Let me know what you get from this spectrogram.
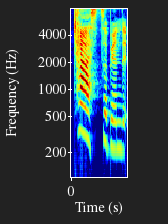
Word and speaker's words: task: task 这边的 a 呢是发。啊的音，它跟我们的 test 考试这一个字的发音不一样。这边的 test 考试呢是发微笑的嘴型 a，可是如果在任务的时候发 task 是发啊的音 task。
